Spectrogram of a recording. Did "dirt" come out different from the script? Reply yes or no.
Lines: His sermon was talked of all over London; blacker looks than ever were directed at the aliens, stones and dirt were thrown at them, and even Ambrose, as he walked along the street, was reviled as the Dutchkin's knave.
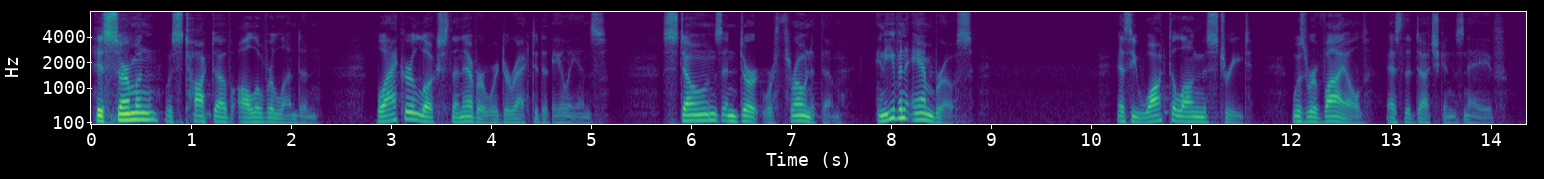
no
